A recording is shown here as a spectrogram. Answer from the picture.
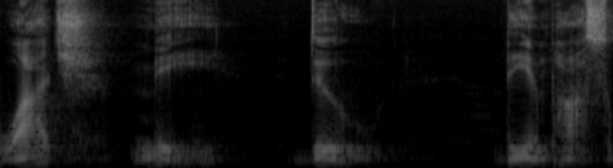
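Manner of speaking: soft, faint, slow, still small voice. Retelling words heard while praying, soft small voice. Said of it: "just a beautiful small voice".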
